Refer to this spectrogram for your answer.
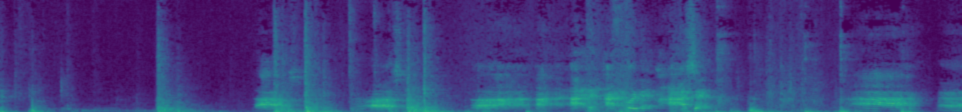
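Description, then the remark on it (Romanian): A heavy wooden door from the royal suite is lifted off and set down, producing a run of loud thuds, scrapes and knocks, with people talking over the handling. “Hai să luăm ușa de la suitoarea regală.”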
